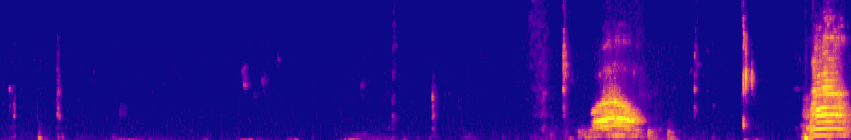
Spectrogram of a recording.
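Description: An indoor house cat gives two drawn-out, fairly loud meows near the end, the first around six seconds and the second shortly after, following several seconds of near silence broken by faint small clicks.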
